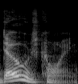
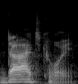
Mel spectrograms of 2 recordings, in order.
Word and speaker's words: Dogecoin: you know was pronounced dogecoin and not dodgecoin as in dodge truck i've been pronouncing it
